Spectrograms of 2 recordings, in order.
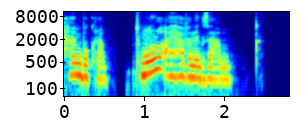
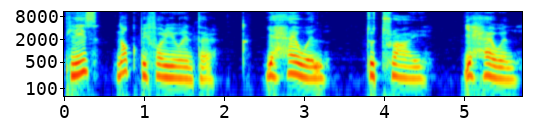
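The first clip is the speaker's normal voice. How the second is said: ordinary talk, nothing marked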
